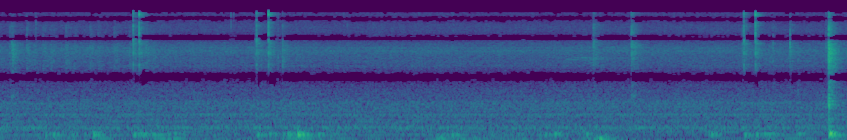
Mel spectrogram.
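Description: A few faint, scattered clicks of a computer keyboard and mouse over a low, steady room hum.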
